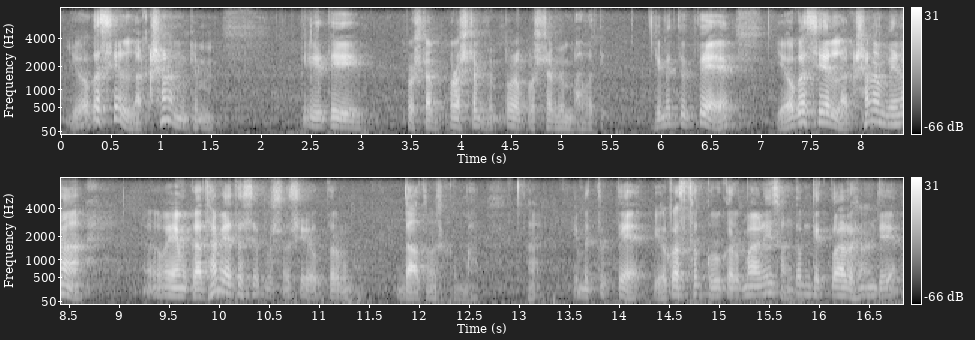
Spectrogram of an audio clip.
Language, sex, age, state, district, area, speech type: Sanskrit, male, 60+, Tamil Nadu, Thanjavur, urban, spontaneous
